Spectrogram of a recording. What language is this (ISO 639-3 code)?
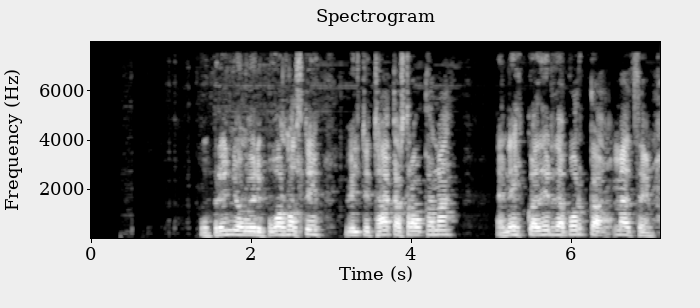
isl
